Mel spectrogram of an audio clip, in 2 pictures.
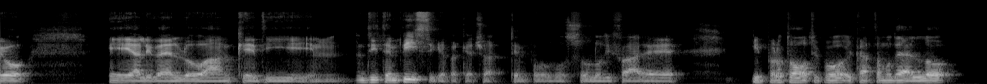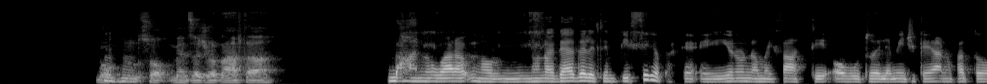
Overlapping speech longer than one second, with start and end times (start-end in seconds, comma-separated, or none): none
